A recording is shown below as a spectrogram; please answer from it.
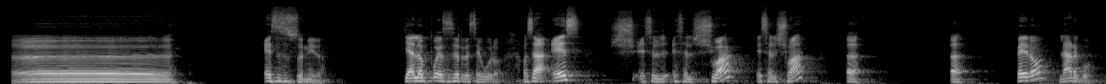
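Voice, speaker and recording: A man whose first language is Spanish, teaching English pronunciation and drilling vowel sounds with many repetitions. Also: fairly high pitch. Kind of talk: pronunciation lesson.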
